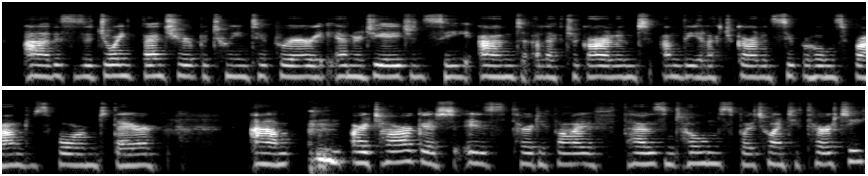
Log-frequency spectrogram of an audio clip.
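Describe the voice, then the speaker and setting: With an Irish accent, a woman speaks at a moderate pace. Her medium pitch stays monotone and flat. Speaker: energy company marketing manager. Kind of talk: conference presentation. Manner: hesitant, many fillers.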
